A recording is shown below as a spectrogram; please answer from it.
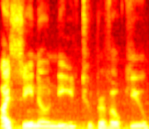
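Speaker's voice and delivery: slow, patronizing, condescending tone. Voicing a character who denies trying to provoke someone: condescending tone. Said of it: "he says kind of condescendingly".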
